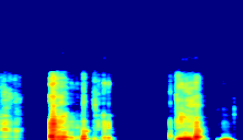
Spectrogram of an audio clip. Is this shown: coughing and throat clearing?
yes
